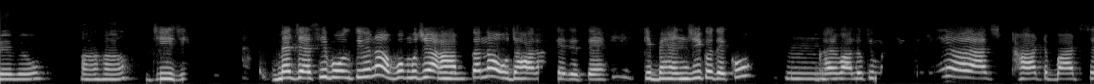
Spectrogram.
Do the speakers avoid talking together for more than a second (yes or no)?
yes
